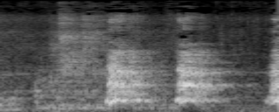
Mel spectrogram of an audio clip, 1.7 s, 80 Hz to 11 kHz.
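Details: Golden retriever barking, recorded January 29, 2024: three short, sharp barks about half a second apart, each a bright harmonic burst, with faint background murmur between them.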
